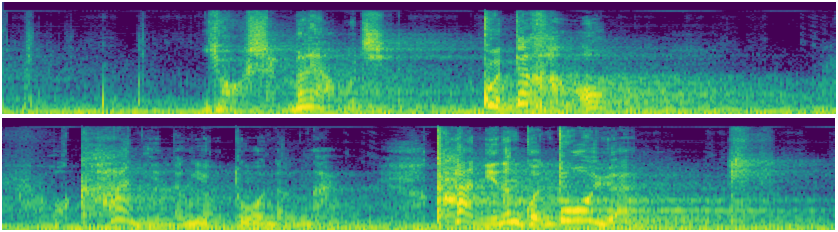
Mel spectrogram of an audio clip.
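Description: A young man speaks harshly and angrily, close by.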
